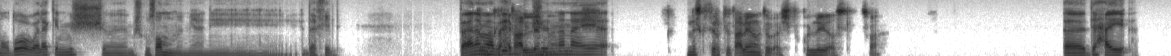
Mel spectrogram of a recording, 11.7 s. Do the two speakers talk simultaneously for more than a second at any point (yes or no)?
yes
